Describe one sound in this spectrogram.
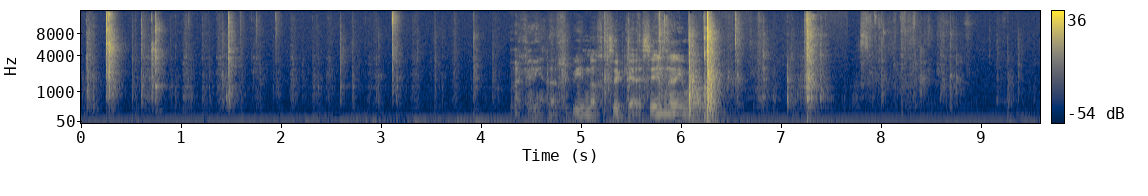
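A plastic blister pack crinkles and clicks as hands handle it.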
